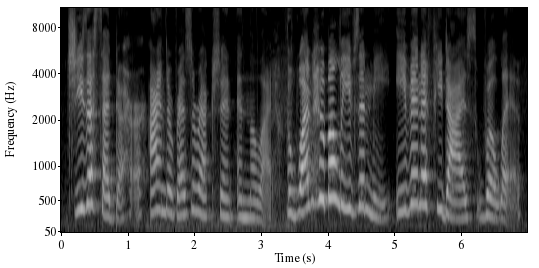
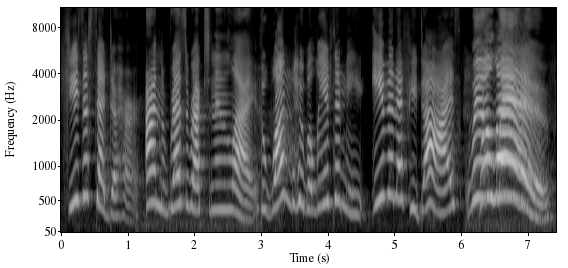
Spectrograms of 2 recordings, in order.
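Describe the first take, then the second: First: It is said at normal volume. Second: It is said loudly.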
